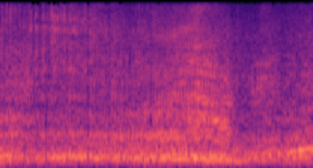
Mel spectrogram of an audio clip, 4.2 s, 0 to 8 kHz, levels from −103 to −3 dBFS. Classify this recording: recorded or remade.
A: recorded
